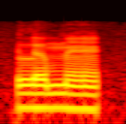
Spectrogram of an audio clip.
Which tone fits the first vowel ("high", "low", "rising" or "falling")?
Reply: low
